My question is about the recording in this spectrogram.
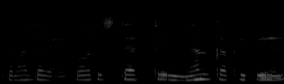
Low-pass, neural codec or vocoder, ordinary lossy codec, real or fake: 9.9 kHz; vocoder, 44.1 kHz, 128 mel bands every 512 samples, BigVGAN v2; none; fake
